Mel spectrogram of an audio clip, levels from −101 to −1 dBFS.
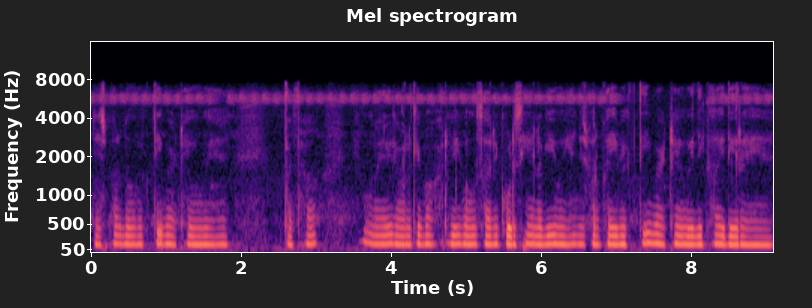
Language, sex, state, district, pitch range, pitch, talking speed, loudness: Hindi, male, Maharashtra, Nagpur, 145-155 Hz, 150 Hz, 185 wpm, -33 LUFS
